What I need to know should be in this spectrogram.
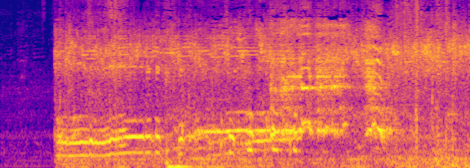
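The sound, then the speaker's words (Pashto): Fighting roosters crow and cluck on a fighting-cock breeding farm in Peshawar, Pakistan. Loud, overlapping crows and harsh clucks run continuously throughout. “قلنګیان جنګول کاروبار د هغه پیشه ده.”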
